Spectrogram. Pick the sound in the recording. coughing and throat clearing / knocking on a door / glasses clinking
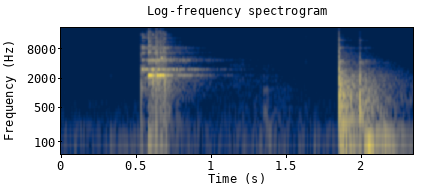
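glasses clinking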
